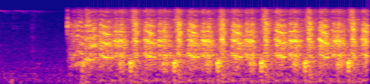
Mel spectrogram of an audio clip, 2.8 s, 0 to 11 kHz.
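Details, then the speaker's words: Kawasaki ER5 (Tamoretti retro) motorcycle restart after a valve timing change: fires and runs lumpy with an uneven chuff about three per second, as if exhaust and inlet open together; valve timing still off, possibly sprockets misplaced. "it don't sound great it almost sounds like the exhaust is open at the same time as the inlet"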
